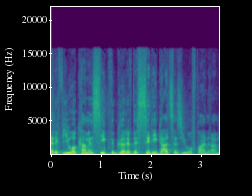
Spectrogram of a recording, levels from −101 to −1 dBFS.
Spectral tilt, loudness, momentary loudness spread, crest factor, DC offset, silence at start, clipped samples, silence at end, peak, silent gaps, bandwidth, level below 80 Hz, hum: -6 dB/octave; -22 LUFS; 9 LU; 16 dB; under 0.1%; 0 s; under 0.1%; 0 s; -6 dBFS; none; 16 kHz; -74 dBFS; none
